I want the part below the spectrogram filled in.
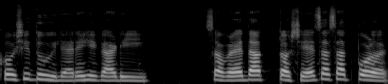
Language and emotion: Goan Konkani, sad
